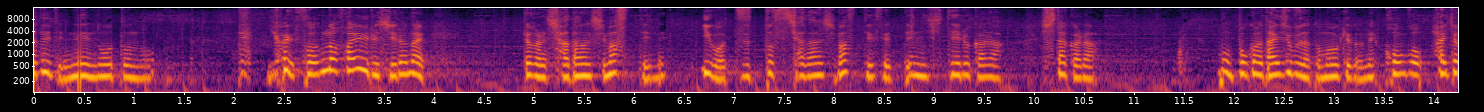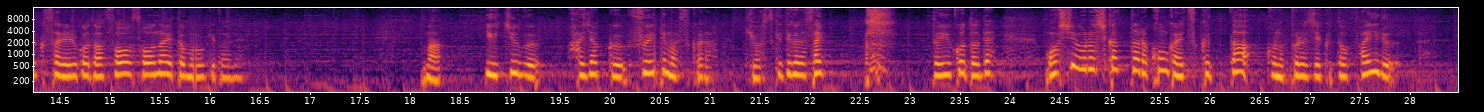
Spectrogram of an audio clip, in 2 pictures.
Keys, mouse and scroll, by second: 21.3 click.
